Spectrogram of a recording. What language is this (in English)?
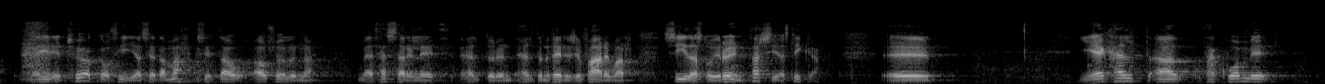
Icelandic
